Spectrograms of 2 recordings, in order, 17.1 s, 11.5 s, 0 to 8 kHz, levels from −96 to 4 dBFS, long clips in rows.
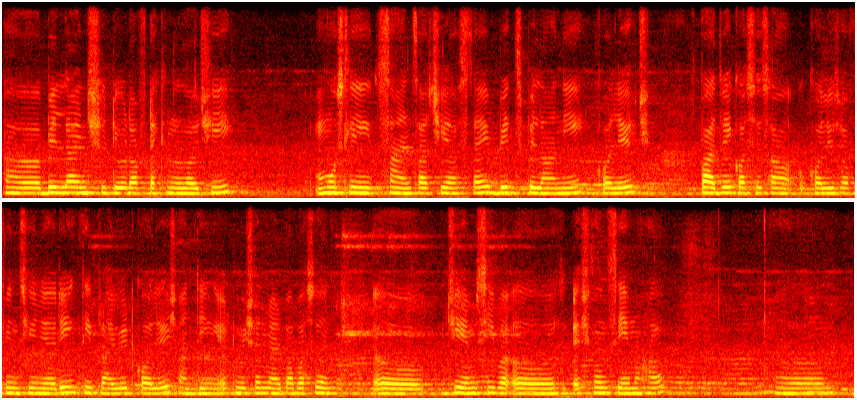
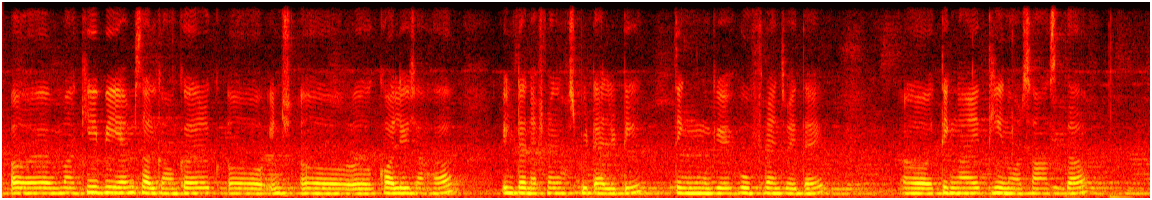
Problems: background sounds at intervals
